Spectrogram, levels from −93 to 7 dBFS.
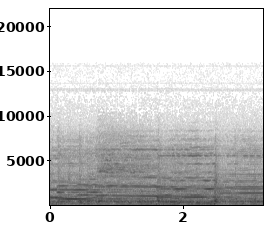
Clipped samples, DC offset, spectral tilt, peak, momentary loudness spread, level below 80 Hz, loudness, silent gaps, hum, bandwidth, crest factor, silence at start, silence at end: under 0.1%; 1%; -4 dB/octave; -10 dBFS; 3 LU; -58 dBFS; -22 LUFS; none; none; 13.5 kHz; 14 dB; 0 s; 0 s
